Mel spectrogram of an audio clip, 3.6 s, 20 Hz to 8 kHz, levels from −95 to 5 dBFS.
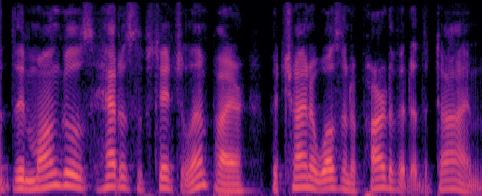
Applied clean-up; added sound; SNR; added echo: none; none; none; none.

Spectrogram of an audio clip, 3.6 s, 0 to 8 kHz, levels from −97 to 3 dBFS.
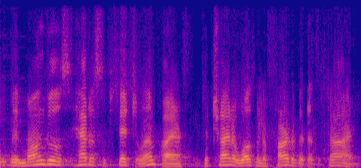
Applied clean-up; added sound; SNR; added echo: neural separator model SepFormer DNS4.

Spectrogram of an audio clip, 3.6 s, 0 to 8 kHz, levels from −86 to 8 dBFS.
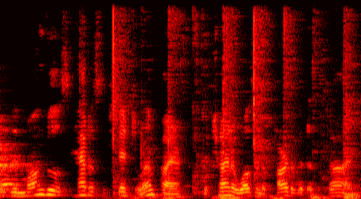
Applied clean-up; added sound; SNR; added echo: classical method WPE with log-MMSE.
